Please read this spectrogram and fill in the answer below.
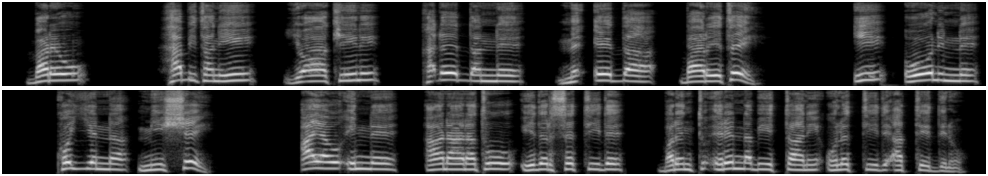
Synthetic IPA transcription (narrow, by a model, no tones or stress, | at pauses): bɐɾɛw | hɐbɪt̪ɐniː | jɔaːkiːnɪ | kɐɗe̞ːd̪ːɐnːɛ | mɛʔe̞ːd̪ːaː | baːɾe̞ːt̪e̞ː | ʔɪ | oːnɪnːɛ | kɔjːɛnːɐmiːʃːe̞ː | ʔɐjɐwʔɪnːɛ | ʔaːnaːnɐt̪uːjɪd̪ɛɾsɛt̪ːiːd̪ɛ | bɐɾɛnt̪ːʊʔɛɾɛnːɐbiːt̪ːaːnʔɔlɛt̪ːiːd̪ɛɐt̪ːe̞ːd̪ːɪno̰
